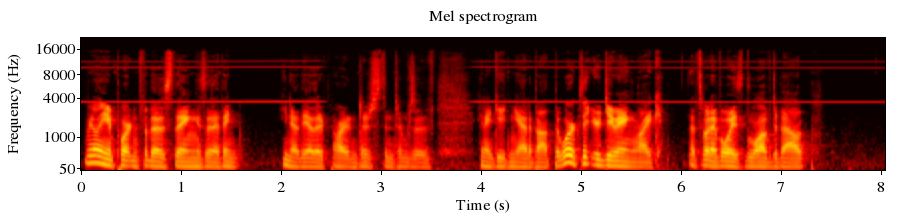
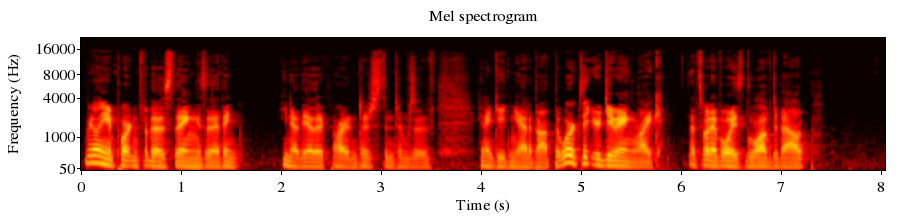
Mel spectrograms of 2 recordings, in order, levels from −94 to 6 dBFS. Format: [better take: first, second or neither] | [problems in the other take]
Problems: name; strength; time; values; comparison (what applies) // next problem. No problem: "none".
second | high-pitched whine; faint; until 2.5 s and from 4 s on; 3.5 kHz, 25 dB below the speech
